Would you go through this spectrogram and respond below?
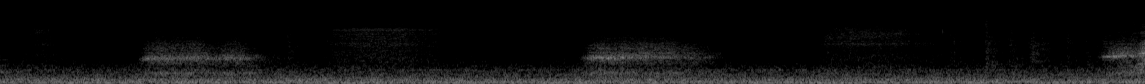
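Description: Long, slow breaths during a seated chair exercise, with broad breathy bursts roughly every two to three seconds over a steady low background hum, fairly faint and with no talking.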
